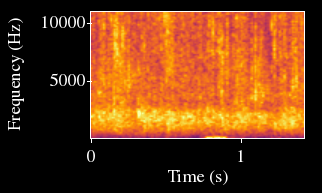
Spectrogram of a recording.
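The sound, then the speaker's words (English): An audience at a church service claps their hands. The clapping is brisk, dense and continuous, at a moderate, even level throughout. “Let's put our hands together and welcome the Lord Jesus Christ.”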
